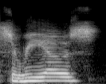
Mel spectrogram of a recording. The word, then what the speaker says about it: Cerrillos: Madrid called Caucasian white the way they say it is Cerrillos they pronounce it's adios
